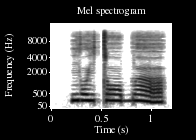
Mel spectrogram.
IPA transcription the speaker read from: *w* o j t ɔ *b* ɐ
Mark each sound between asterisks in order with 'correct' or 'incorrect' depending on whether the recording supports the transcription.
incorrect, correct

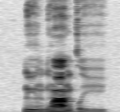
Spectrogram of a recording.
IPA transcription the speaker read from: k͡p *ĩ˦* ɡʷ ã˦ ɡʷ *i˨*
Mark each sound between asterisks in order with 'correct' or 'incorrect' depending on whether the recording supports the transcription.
incorrect, correct

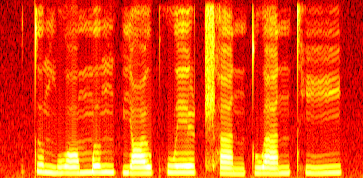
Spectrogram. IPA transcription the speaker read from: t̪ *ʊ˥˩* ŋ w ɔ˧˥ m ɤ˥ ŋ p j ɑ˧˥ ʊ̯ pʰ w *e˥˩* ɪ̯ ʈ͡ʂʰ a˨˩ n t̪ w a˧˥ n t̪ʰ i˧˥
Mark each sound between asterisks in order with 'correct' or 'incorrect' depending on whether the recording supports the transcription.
correct, incorrect

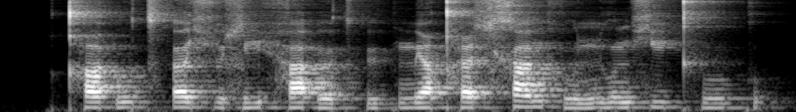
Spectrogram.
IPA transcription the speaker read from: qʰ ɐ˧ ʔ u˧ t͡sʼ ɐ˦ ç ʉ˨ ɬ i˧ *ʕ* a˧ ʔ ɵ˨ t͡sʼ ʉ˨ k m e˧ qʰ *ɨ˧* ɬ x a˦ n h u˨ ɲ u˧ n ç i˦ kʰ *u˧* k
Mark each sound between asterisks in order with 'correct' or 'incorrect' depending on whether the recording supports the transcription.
incorrect, incorrect, correct

